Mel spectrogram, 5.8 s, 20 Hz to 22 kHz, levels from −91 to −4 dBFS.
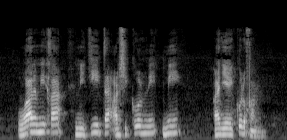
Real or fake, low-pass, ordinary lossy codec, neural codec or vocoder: fake; 10.8 kHz; MP3, 48 kbps; codec, 44.1 kHz, 3.4 kbps, Pupu-Codec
